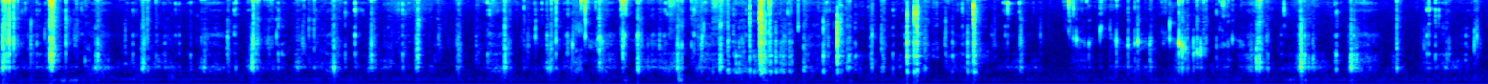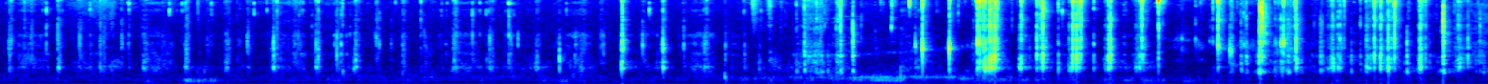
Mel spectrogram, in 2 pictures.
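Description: Close-miked crunching and chewing of slate pencil pieces: a dense, uneven run of small sharp crunches as the brittle pieces break up between the teeth.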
